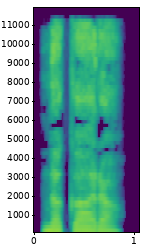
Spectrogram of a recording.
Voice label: "ಙಕಾರ", Kannada; ŋkāra; noun; the nasal consonant ŋ

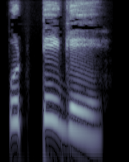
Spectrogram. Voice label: "ಊಟಗ", Kannada

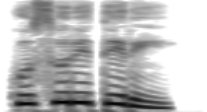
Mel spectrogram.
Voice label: "ಕುಸುರಿತಿರಿ", Kannada

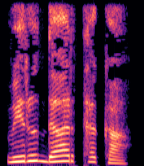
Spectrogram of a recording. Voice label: "ವಿರುದ್ದಾರ್ಥಕ", Kannada

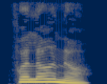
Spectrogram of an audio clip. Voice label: "ಫಲಿನಿ", kannada

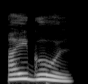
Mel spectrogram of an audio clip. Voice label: "ಆಯಗಾಲು", kannada

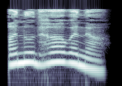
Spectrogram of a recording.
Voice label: "ಅನುಧಾವನ", kannada

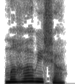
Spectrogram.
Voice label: "ಮಹಾವಿಷ", Kannada

